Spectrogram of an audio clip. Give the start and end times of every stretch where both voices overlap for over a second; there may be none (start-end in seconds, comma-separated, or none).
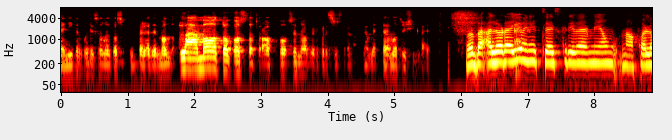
none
